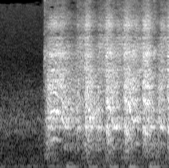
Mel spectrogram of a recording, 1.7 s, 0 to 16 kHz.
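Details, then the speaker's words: Suzuki Bandit 600 after carb and fuel tank cleaning, first start attempt: uneven pulsing chug about five beats a second then cuts out; battery sounds weak, followed by electrical failure. "yeah battery don't sound too good right that's cut out"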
